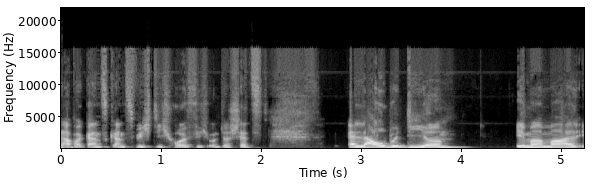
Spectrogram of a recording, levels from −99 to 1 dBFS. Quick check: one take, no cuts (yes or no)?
yes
